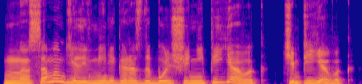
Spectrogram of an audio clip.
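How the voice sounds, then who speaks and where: A man's voice: big pitch swings, normal speed, no echo, studio quality. A man voicing a kind, cheerful little girl in a fairy tale, talking in a friendly way. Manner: bright, high, friendly.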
